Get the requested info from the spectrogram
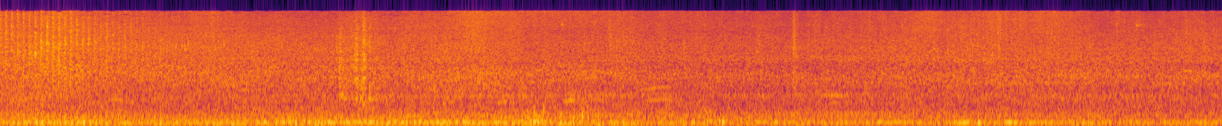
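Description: Outdoor street background noise: a steady low rumble, with faint voices in the background.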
